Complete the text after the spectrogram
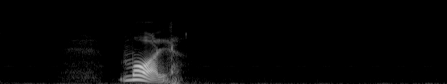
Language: Norwegian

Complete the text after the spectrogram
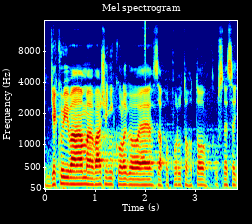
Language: Czech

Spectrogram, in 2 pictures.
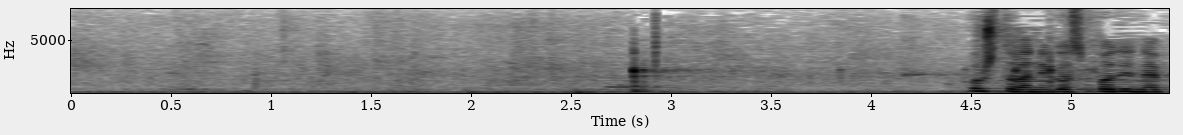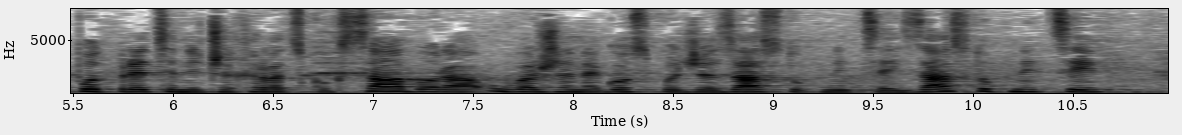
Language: Croatian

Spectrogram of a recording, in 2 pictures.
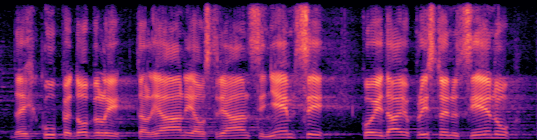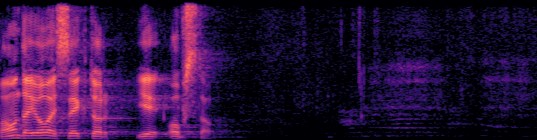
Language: Croatian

